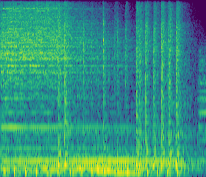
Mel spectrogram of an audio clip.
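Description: Rock band playing live with a full drum kit, ending a song: a drum fill of rapid drum and cymbal hits in the second half, after which the music breaks off near the end.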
